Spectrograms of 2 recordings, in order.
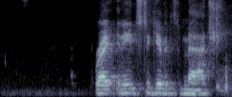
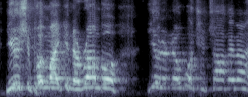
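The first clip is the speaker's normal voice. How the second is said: high, loud mock fan yell; 13 semitones higher, 8 dB louder than usual. Fans at intermission yelling at the wrestler, mock shout. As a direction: imitate heckling fans shouting at him. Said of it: "his fans are yelling at me".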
